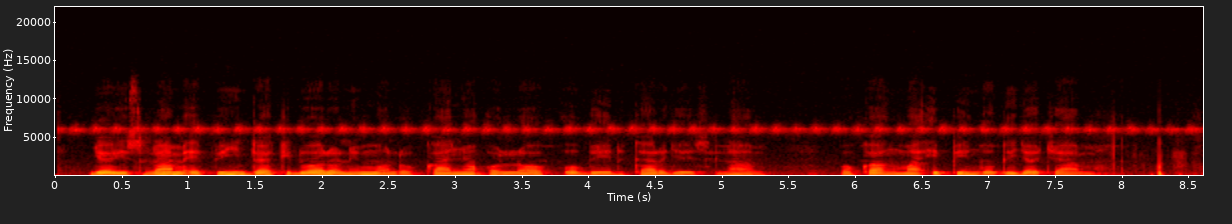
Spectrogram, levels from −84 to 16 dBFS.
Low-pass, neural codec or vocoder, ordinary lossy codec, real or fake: 19.8 kHz; none; none; real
